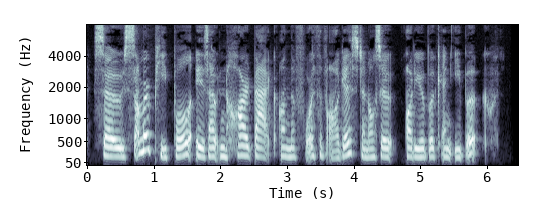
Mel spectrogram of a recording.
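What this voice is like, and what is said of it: Maine accent. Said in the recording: “I, am from Maine, as you can tell from my accent.”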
